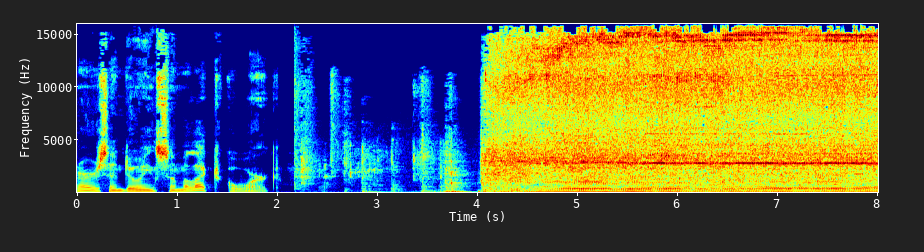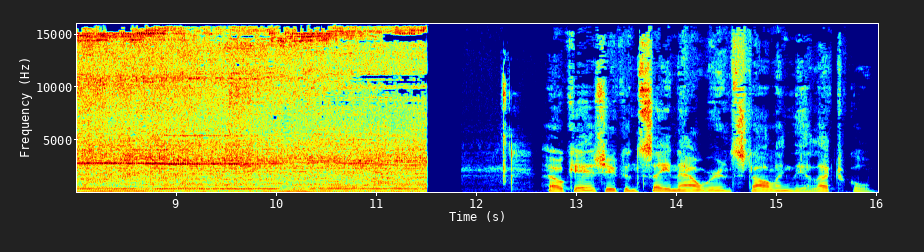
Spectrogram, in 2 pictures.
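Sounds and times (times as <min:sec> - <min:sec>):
power drill drilling into wall: 0:04.0 - 0:11.5.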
